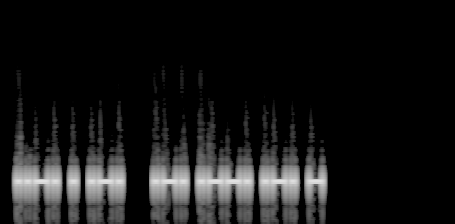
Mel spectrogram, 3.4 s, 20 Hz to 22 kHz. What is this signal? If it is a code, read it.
Morse code, heard as a keyed tone, about 34 wpm, 700 Hz. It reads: FER RPRT
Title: Practice QSO - Exchange 2 - Info - 35wpm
